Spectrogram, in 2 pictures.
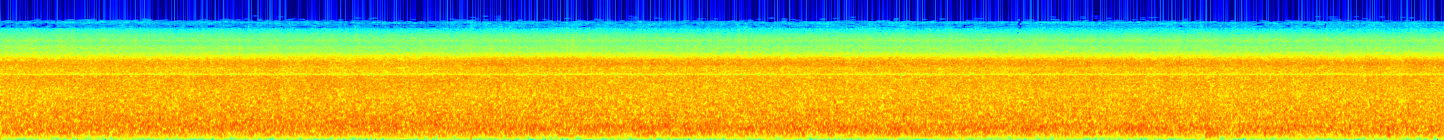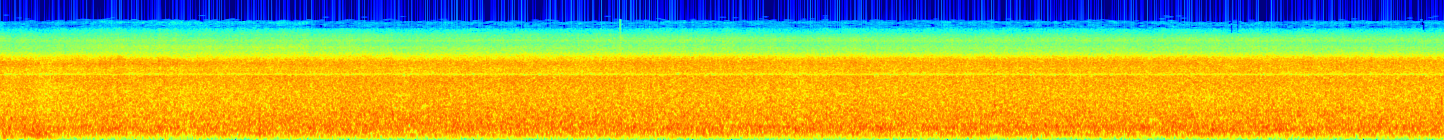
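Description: Whitewater rapids rushing: a steady, unbroken noise of churning river water.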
